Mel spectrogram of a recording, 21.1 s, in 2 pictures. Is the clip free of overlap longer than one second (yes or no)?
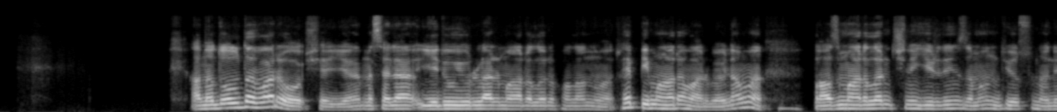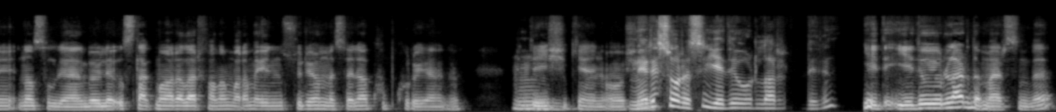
yes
